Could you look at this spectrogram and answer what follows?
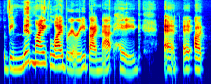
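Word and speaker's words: Haig: Midnight Library by Matt Hague and I I think that's how you pronounce his last name it's h-a-i-g and it's narrated by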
